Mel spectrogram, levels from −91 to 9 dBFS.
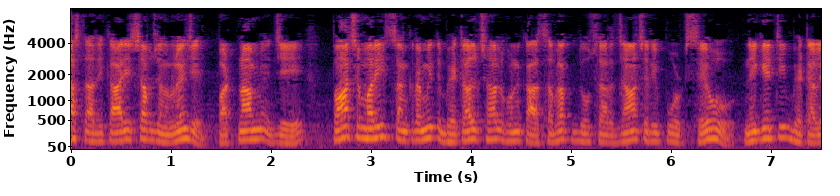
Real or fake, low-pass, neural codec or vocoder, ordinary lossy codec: real; 7.2 kHz; none; AAC, 48 kbps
